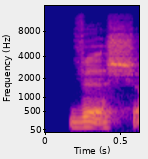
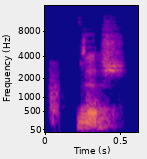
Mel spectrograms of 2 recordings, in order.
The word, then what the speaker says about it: Vish: Is it Vish or Vish, the pronunciation? – It's Vish. – Vish. Okay. I just wanted to make sure. Vish.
